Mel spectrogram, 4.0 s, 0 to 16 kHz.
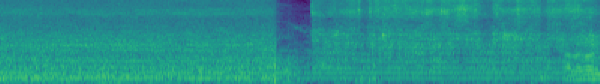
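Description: Kawasaki HPW 220 electric pressure washer running, its pump motor humming steadily under the hiss of the high-pressure jet striking a motorcycle's rear wheel and frame. The spray breaks off for a moment about halfway through, then starts again.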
